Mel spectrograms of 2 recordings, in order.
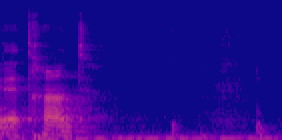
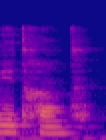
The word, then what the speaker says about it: étreinte: quittèrent après une longue étinte. Attendez, attendez parce que je ne pense pas avoir prononcé ça correctement. H Ils se quittèrent après une longue étreinte.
